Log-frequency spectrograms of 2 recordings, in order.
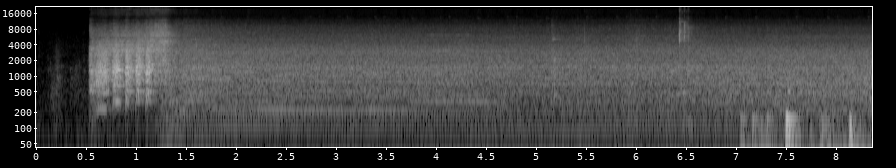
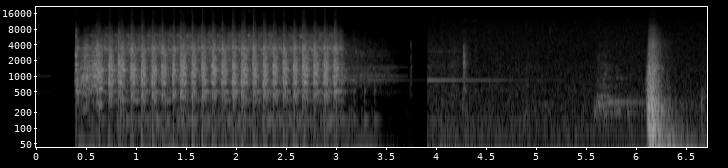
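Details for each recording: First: Ford Flex after a no-start fix (replaced fuel pump relay/driver module): a short burst of cranking, then the engine catches quickly and settles into a quiet, even idle; normal start. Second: Ford Flex crank, no start: steady starter cranking about three turns a second that never catches. No fuel pressure when cranked. The fuel pump relay / driver module is named as the most common cause on this model.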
